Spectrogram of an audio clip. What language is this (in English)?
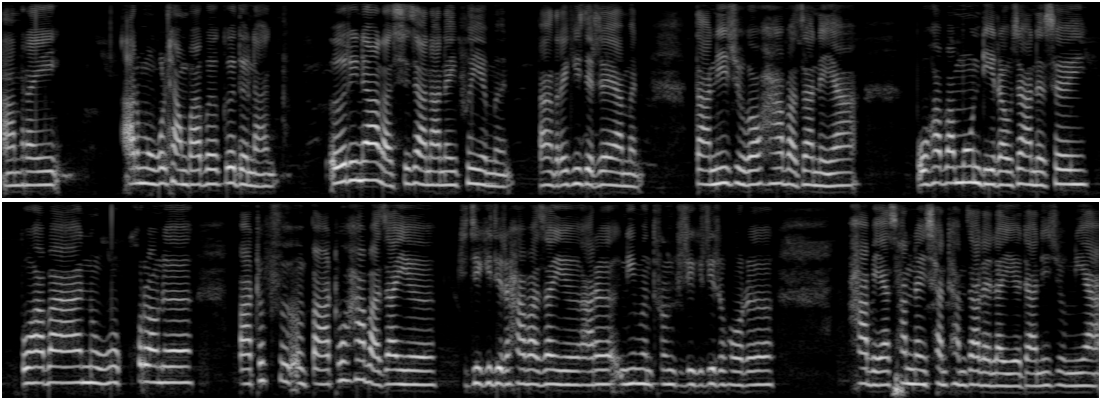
Bodo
